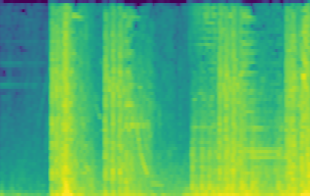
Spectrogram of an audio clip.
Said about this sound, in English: I'm getting pulse rifled so hard.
